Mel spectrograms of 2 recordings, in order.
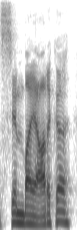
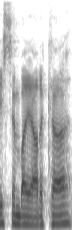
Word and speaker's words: Cymbiotika: One's called Symbiotica. It's spelled with a K, Symbiotica.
